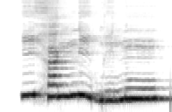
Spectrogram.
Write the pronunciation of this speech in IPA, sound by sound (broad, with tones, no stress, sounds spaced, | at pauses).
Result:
i˦ h a˦ ŋ n i˦˨ b ĩ˨ n ũ˦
